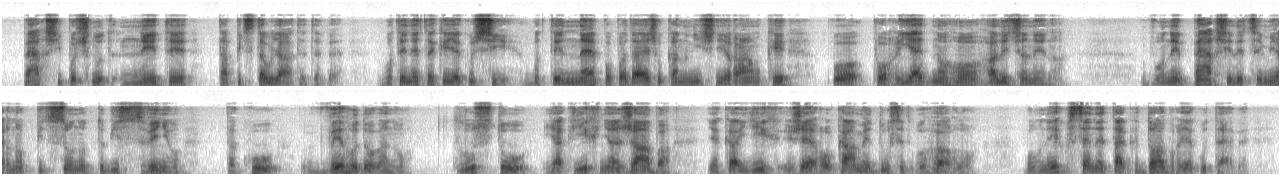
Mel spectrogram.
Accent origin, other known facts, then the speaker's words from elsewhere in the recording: Lviv, Lviv Oblast, Ukraine; З іншого боку, як галичанин, львів'янин, ну, є дволичною особою.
